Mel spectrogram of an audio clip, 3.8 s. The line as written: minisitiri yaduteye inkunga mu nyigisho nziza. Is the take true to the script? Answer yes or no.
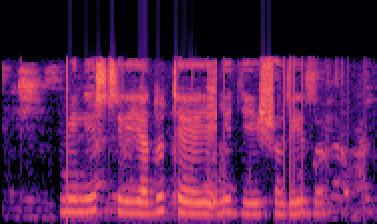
no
